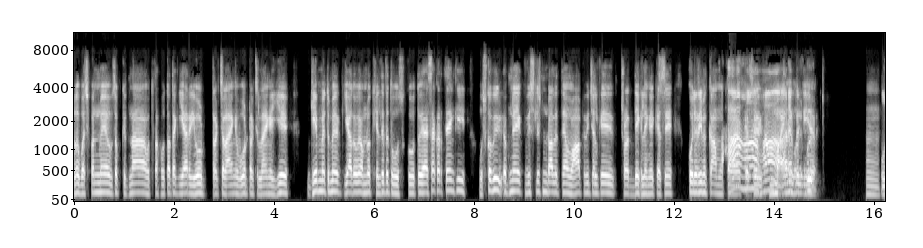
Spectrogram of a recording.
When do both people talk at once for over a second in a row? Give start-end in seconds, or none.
13.1-14.8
